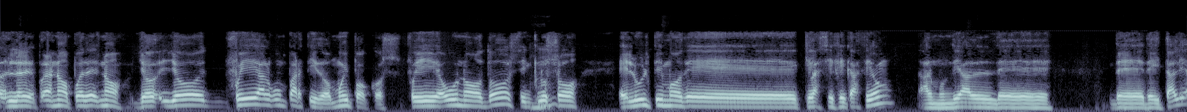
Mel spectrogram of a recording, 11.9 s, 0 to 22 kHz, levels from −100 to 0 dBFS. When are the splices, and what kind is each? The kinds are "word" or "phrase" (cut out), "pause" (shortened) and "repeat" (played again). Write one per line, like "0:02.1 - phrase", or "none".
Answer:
none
